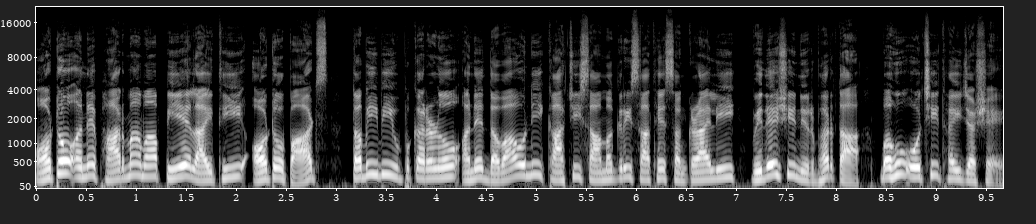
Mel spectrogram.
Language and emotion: Gujarati, neutral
